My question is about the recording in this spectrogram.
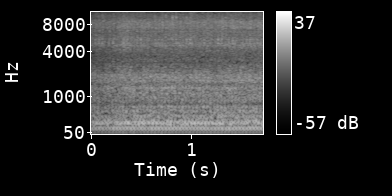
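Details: Craftsman 24-inch 5 hp snowblower with Chinese Loncin/PowerMore single-cylinder engine and electric start, after gummed carburetor cleaned: smooth, even full-throttle buzz with no misses or surging; runs normally.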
